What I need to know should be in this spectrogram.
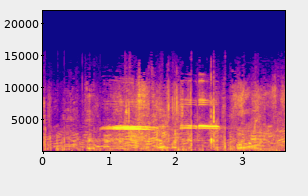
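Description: A referee's whistle blows shrilly in short blasts.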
